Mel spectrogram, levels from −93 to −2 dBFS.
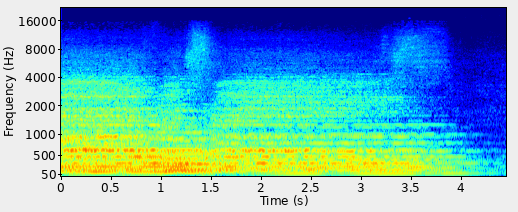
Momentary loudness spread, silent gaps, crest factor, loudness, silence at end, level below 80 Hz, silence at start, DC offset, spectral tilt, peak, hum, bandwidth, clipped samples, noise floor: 12 LU; none; 14 dB; -26 LUFS; 0.3 s; -46 dBFS; 0 s; under 0.1%; -7 dB/octave; -12 dBFS; none; 14.5 kHz; under 0.1%; -47 dBFS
